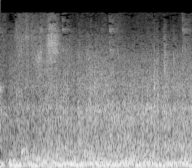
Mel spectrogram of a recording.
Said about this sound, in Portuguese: ele estava fazendo uma passagem em frente à Lesc no momento da explosão e a gente consegue ouvir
